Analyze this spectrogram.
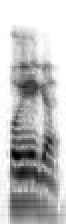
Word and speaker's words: Boyega: How do you pronounce it? Boyega.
